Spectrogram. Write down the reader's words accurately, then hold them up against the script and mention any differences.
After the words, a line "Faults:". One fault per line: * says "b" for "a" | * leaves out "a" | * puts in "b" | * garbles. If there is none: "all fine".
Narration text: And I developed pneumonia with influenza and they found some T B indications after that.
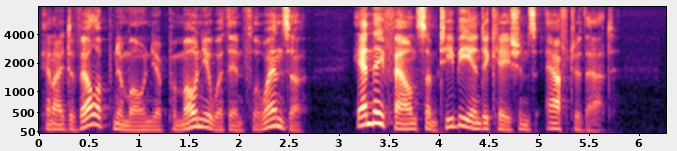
And I developed pneumonia pneumonia with influenza and they found some T B indications after that.
Faults:
* puts in "pneumonia"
